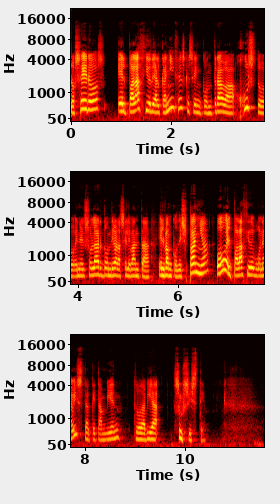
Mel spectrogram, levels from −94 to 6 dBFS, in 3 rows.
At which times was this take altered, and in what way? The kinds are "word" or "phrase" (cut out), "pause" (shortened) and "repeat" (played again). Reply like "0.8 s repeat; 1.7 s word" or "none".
5.5 s pause; 6.7 s pause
